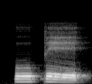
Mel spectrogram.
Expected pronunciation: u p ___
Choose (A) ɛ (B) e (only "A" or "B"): B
